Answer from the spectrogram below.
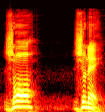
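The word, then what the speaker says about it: Genet: of an anglophone pronunciation if you look at it and you try to pronounce it phonetically you would probably pronounce it Jean ganette Jean ganette but the popular pronunciation of this man's name is Jean Jan who is Jean Jan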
